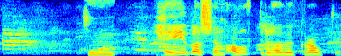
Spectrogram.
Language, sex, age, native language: Icelandic, male, 12, Icelandic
